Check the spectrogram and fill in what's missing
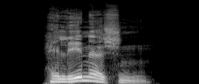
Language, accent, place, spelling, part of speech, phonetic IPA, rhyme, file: German, Germany, Berlin, hellenischen, adjective, [hɛˈleːnɪʃn̩], -eːnɪʃn̩, De-hellenischen.ogg
- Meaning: inflection of hellenisch: 1. strong genitive masculine/neuter singular 2. weak/mixed genitive/dative all-gender singular 3. strong/weak/mixed accusative masculine singular 4. strong dative plural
